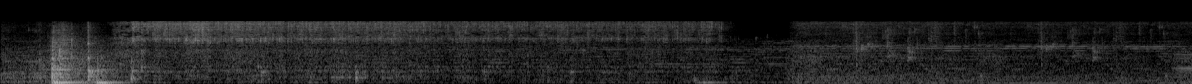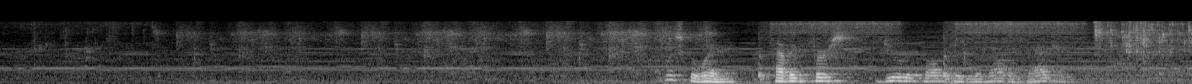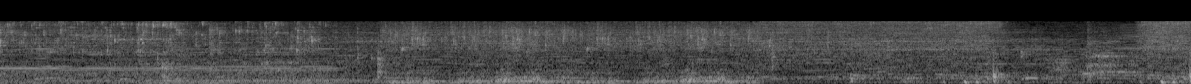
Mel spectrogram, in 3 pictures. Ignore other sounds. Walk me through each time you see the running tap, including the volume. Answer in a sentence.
You can hear the running tap from 0.0 to 35.7 s, getting quieter then louder.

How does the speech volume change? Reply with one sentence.
The loudness of the talking goes down.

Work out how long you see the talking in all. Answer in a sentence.
The talking can be heard for 4 seconds in total.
